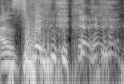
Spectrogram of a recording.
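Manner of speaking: high, loud, drawn-out through laughter; helpless giggly delivery; laughing joke. Real, not acted. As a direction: crack up mid-sentence. Joking admission, cracking up.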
